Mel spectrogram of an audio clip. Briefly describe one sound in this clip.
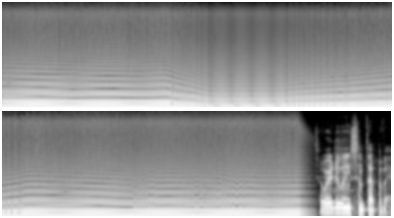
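A synthesizer drones with a buzzy tone that dips down in pitch and slides back up.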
